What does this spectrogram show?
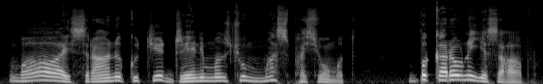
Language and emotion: Kashmiri, disgusted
